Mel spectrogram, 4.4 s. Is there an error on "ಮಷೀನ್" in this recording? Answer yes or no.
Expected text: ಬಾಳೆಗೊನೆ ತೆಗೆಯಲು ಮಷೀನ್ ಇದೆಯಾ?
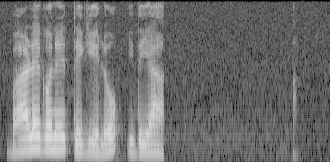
yes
